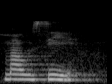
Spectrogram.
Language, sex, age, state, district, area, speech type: Bodo, female, 18-30, Assam, Chirang, urban, read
